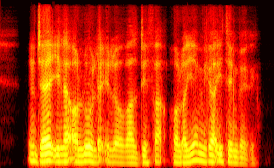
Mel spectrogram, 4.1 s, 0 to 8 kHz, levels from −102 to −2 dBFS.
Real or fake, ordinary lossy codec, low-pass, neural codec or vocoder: fake; AAC, 32 kbps; 7.2 kHz; codec, 16 kHz, 0.7 kbps, FocalCodec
